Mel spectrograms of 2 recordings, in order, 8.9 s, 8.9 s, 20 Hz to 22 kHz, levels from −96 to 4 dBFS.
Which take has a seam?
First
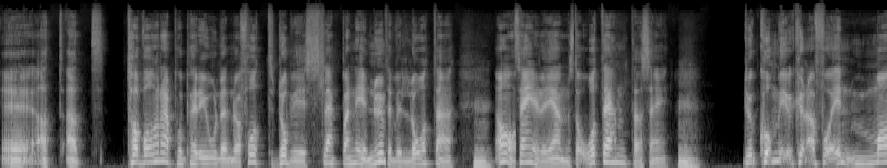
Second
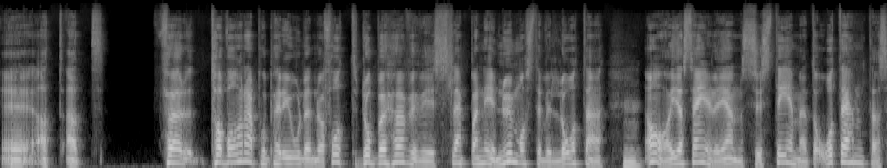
first; 5 cuts; at 1.2 s, 2.9 s, 3.8 s, 5.1 s, 5.7 s

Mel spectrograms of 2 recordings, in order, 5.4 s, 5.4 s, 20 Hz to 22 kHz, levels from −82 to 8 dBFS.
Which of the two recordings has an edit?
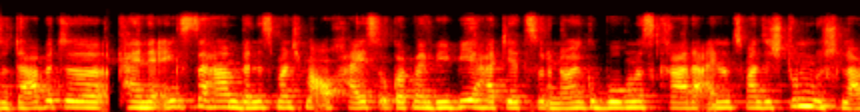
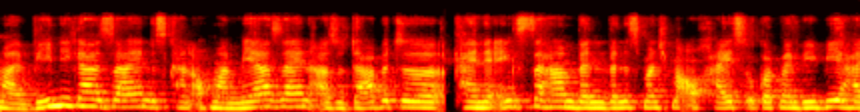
first; 2 cuts; at 1.5 s, 3.4 s

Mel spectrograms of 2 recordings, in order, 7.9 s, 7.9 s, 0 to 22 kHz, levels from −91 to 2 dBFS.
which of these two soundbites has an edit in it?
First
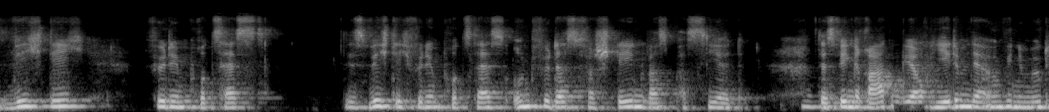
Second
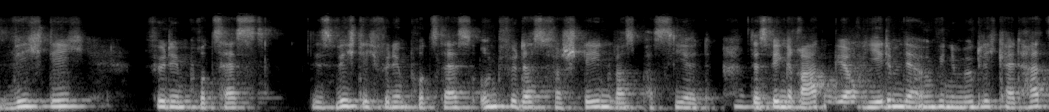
second; 2 cuts; at 2.3 s, 5.4 s

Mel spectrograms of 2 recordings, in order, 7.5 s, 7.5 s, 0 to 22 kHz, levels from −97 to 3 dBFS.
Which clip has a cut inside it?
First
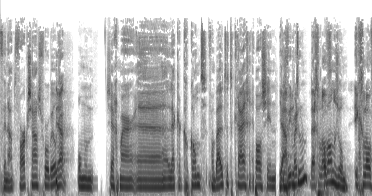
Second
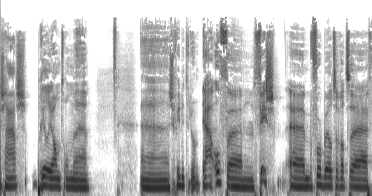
first; 4 cuts; at 1.9 s, 4.2 s, 5.1 s, 5.5 s

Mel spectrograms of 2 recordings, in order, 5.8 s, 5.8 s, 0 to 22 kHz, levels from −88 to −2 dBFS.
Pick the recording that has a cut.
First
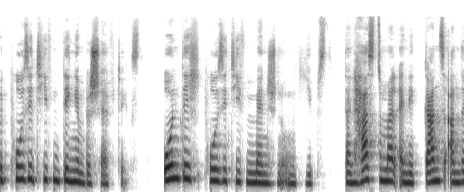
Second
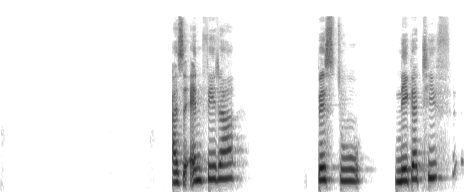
first; 4 cuts; at 1.9 s, 2.5 s, 4.2 s, 4.7 s

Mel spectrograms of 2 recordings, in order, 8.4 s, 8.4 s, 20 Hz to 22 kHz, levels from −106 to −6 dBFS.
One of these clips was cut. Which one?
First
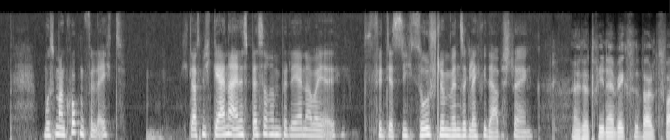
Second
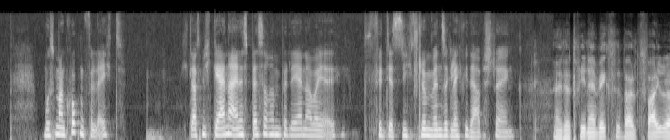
second; 1 cut; at 5.2 s

